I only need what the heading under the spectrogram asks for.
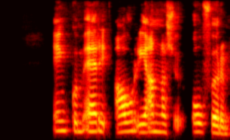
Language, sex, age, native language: Icelandic, female, 50-59, Icelandic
